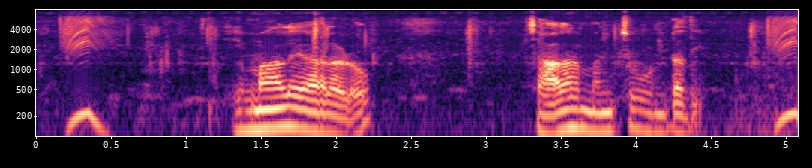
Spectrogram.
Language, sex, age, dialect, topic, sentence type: Telugu, male, 18-24, Telangana, agriculture, statement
